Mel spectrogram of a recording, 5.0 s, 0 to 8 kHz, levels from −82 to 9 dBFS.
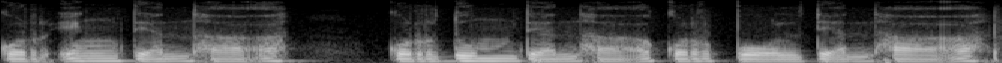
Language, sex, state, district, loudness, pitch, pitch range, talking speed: Mizo, male, Mizoram, Aizawl, -18 LUFS, 105 Hz, 100-115 Hz, 205 wpm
